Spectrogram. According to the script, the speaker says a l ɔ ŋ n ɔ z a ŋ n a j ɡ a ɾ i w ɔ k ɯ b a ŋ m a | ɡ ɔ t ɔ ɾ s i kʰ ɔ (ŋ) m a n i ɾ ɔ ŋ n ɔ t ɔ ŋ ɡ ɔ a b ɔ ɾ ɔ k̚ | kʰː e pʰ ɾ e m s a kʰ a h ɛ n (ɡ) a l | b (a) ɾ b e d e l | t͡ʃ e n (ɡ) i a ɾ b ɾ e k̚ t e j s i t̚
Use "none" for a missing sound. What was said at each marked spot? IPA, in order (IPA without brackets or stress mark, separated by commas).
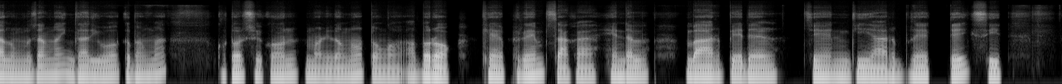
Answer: n, d, a, ɡ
